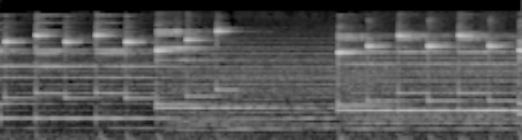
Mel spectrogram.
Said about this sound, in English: My parents hadn't heard the bell's beautiful ring. Oh, well, it's only a bell, and you've got so many other nice things.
